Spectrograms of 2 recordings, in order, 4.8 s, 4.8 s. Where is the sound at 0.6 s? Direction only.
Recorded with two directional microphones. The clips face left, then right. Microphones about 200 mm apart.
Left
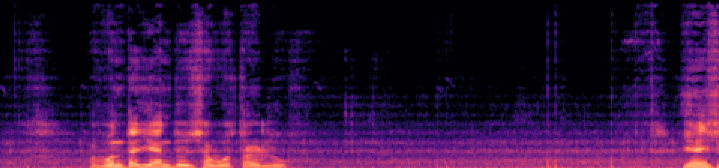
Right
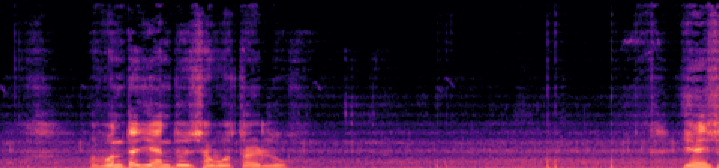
15° left (ahead or behind).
